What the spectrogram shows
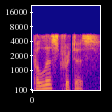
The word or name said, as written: Callistratus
